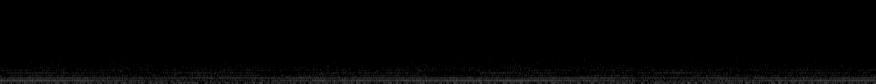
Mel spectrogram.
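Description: Faint, steady electrical hum with several fixed low tones over an even hiss: the blank audio track of a videotape played back after the recording has ended.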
